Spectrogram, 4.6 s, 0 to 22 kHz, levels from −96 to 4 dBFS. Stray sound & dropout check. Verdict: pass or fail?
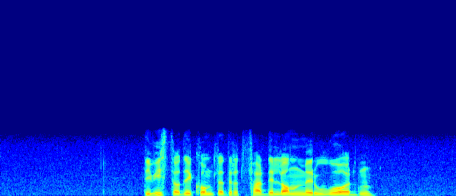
pass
